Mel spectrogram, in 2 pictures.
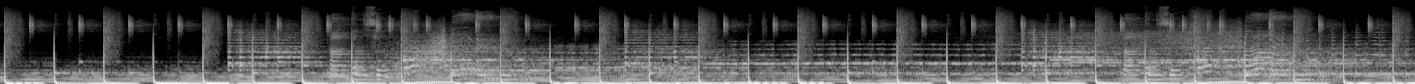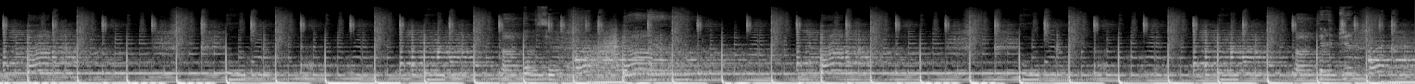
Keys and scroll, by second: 7.6 KP_8, 13.9-16.8 typing, 24.1 space.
